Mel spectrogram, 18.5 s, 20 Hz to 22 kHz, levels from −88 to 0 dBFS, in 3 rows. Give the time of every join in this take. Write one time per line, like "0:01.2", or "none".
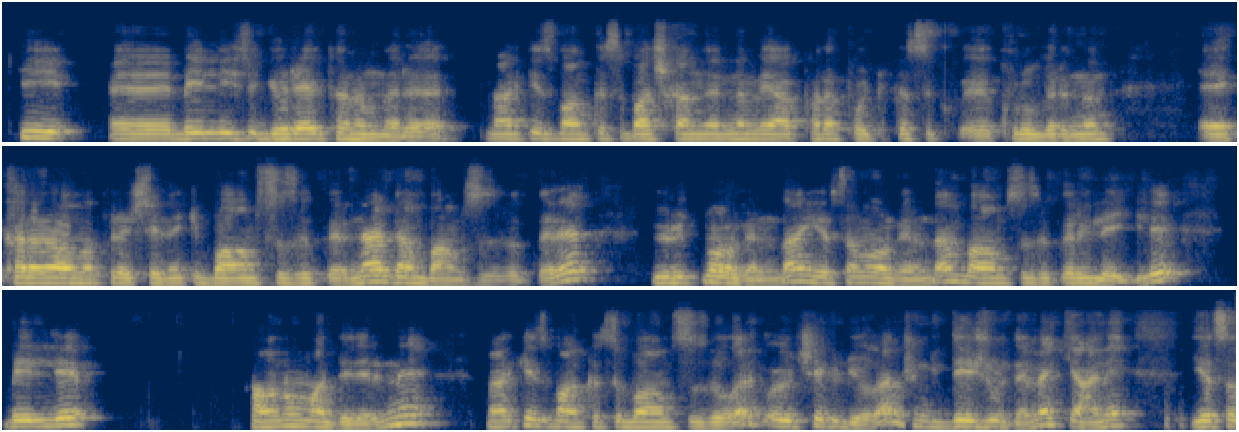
0:16.8

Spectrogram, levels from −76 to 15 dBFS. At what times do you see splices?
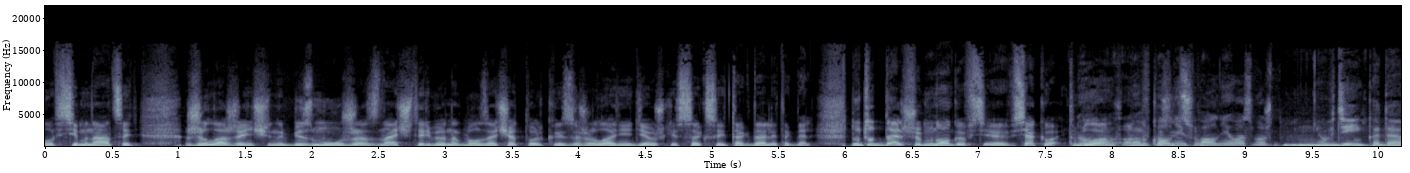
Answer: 0:07.7
0:09.3

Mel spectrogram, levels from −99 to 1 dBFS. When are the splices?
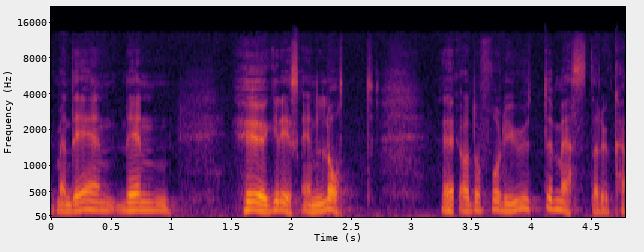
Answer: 0:02.1
0:03.3

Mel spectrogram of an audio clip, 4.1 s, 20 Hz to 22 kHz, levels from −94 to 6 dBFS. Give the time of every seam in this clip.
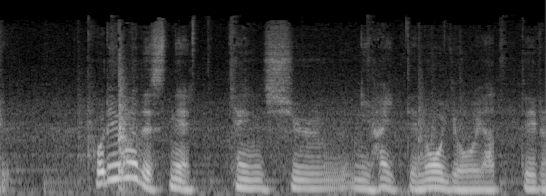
0:01.7

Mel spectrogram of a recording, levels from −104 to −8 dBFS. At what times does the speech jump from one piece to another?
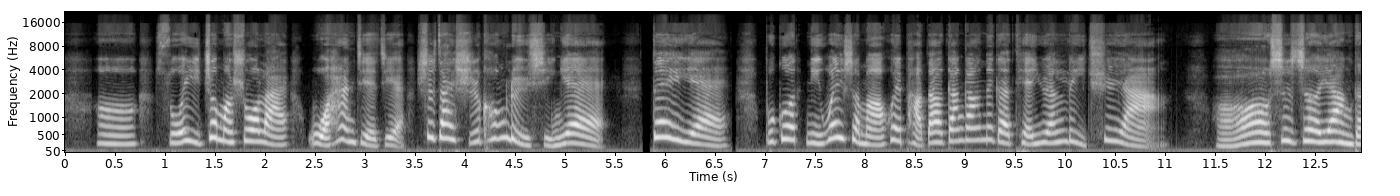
0:07.3

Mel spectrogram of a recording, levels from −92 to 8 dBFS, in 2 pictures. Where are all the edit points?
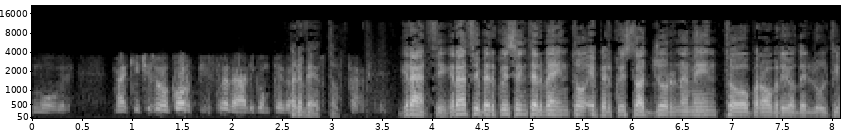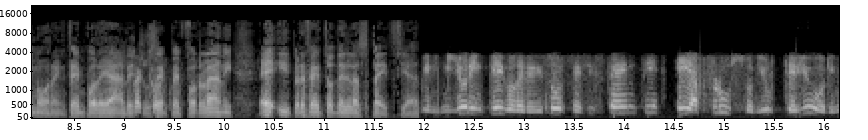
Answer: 0:11.9
0:14.4

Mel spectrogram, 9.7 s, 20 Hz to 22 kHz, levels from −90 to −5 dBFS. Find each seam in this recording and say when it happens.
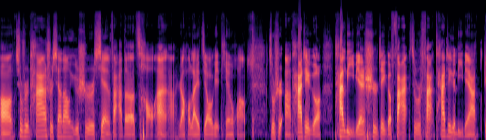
0:05.3

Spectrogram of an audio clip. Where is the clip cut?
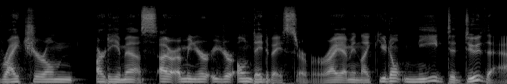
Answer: none

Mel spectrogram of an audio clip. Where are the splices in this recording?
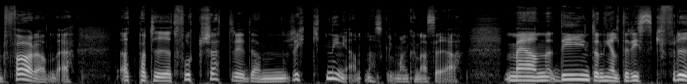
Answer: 0:05.0

